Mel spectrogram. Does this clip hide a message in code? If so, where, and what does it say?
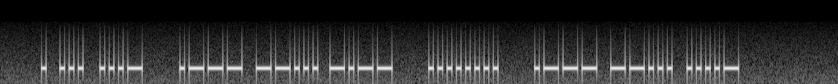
Yes: Morse code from 0.4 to 7.4 s, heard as a keyed tone, hand-sent with a paddle, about 26 wpm, 760 Hz. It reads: ESV J7Y <HH> J74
